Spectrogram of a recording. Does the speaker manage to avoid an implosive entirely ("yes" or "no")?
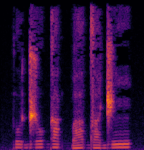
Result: yes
